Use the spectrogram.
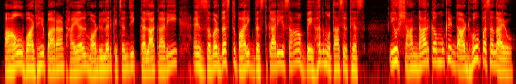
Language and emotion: Sindhi, happy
